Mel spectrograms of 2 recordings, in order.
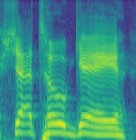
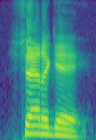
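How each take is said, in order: First: The name is said with a French pronunciation. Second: The name is said with an English pronunciation. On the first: "if you pronounced it in the technically correct original French manner" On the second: "the correct pronunciation for English speakers"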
